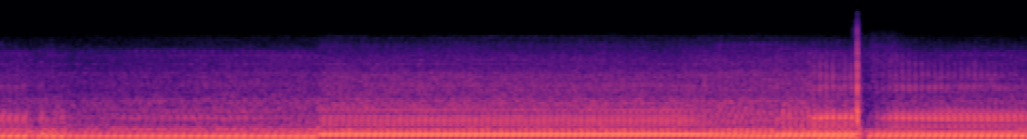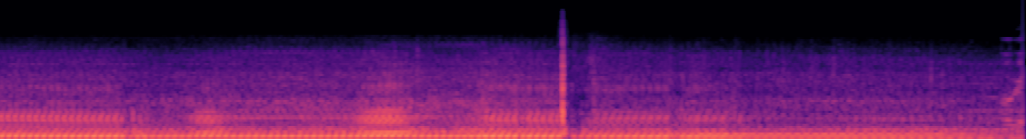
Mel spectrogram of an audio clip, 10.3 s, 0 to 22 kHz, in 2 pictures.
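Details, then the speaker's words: 2008 Subaru Legacy GT with Cobb downpipe and SPT catback, after fitting a GFB Respons hybrid blow-off valve: engine revs and drops off with two sharp single exhaust cracks a few seconds apart, overrun pops. "ay, so I don't know if you guys heard that, but there were some really, really, really loud pops. I mean, at least to me, they're super loud."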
